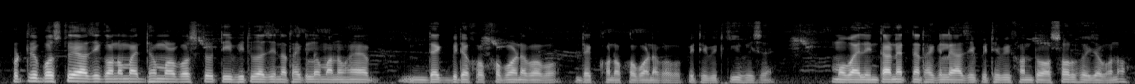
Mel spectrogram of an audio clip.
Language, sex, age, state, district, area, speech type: Assamese, male, 45-60, Assam, Dibrugarh, rural, spontaneous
